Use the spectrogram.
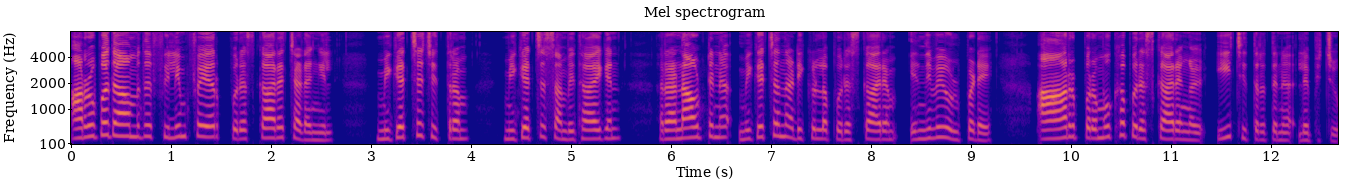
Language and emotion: Malayalam, neutral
